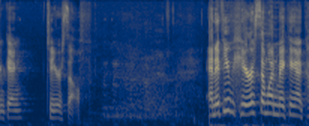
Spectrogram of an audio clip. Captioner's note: laugh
